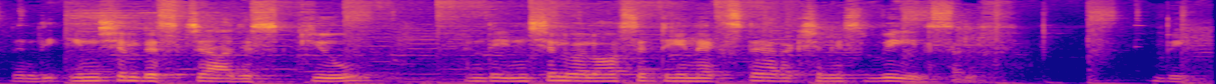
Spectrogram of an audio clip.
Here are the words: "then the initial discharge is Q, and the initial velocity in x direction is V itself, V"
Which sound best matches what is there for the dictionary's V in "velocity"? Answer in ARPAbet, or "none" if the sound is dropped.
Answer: V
